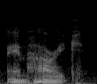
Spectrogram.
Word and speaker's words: Amharic: And 9485, the Voice of America from Wolverton in England, with its programs in Amharic, I think that is pronounced, Amharic.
